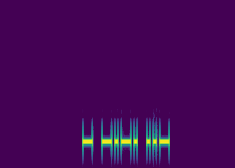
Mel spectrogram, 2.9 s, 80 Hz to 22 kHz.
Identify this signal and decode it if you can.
Morse code, heard as a keyed tone, about 30 wpm, 700 Hz. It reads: TCU
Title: USA Call Sign Postfixes - 3 Letters 30wpm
